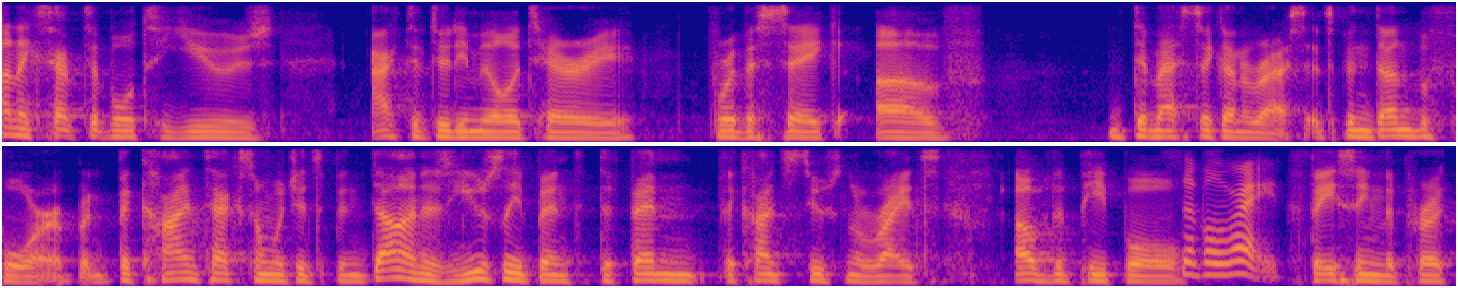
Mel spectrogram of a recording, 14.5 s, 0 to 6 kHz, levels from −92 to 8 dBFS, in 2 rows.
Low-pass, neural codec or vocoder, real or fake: 5.4 kHz; autoencoder, 48 kHz, 128 numbers a frame, DAC-VAE, trained on Japanese speech; fake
